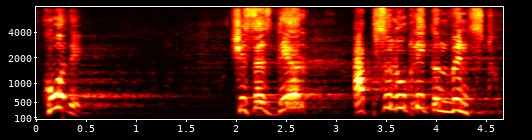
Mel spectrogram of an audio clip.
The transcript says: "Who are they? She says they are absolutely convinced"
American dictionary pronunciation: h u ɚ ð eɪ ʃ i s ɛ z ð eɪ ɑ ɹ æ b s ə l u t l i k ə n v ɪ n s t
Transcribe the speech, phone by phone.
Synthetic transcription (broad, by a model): h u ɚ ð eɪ ʃ i s ɛ z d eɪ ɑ ɹ æ b s ə l u t l i k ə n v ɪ n s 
